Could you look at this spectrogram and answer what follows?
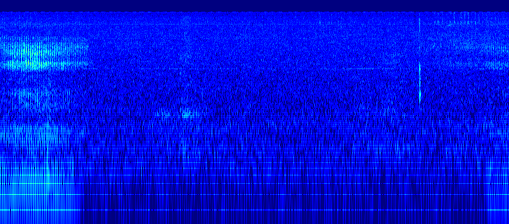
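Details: English Bulldog snoring: a short raspy snoring breath, then quiet breathing and the start of another; snoring in a flat-faced dog.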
